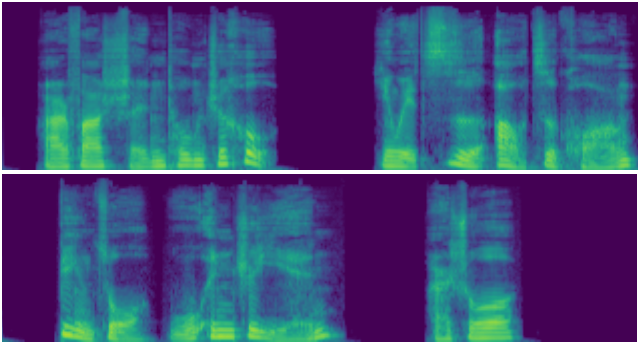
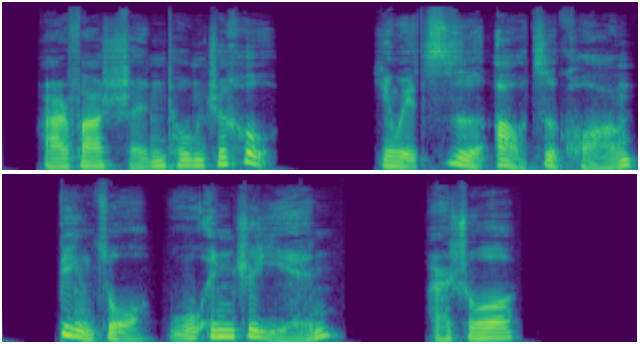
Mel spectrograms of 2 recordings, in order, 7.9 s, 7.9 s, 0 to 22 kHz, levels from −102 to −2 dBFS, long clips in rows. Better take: neither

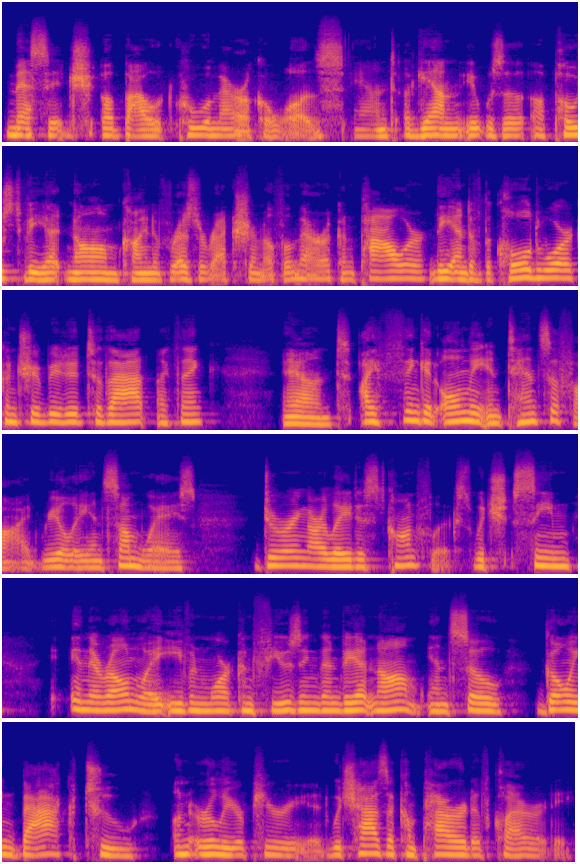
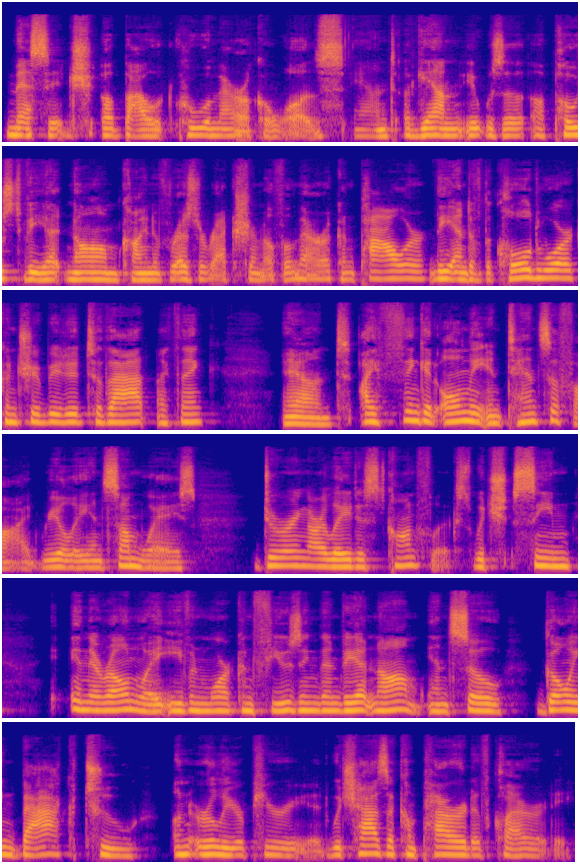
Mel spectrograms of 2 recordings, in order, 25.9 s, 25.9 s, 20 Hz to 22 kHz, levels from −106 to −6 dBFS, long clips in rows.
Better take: second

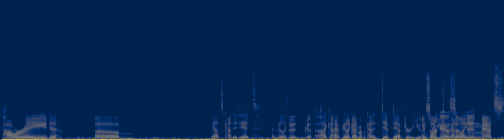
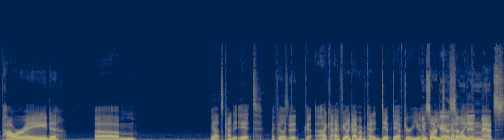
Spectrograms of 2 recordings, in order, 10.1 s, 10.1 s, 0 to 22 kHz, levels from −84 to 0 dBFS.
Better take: second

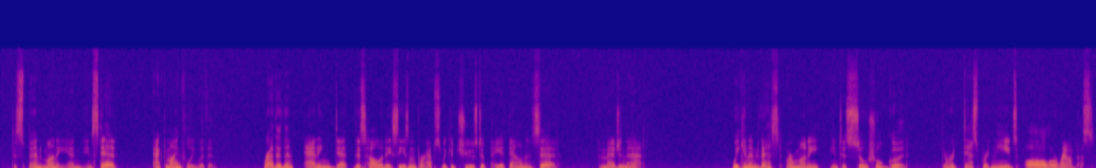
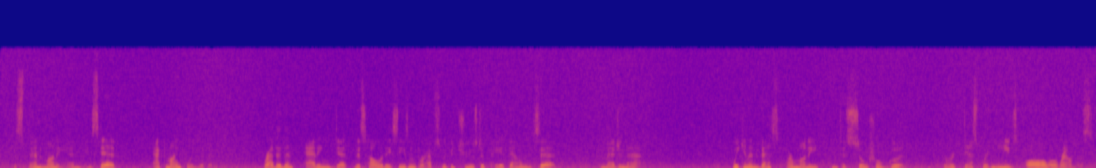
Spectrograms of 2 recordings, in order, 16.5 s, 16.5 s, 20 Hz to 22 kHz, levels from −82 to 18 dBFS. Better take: first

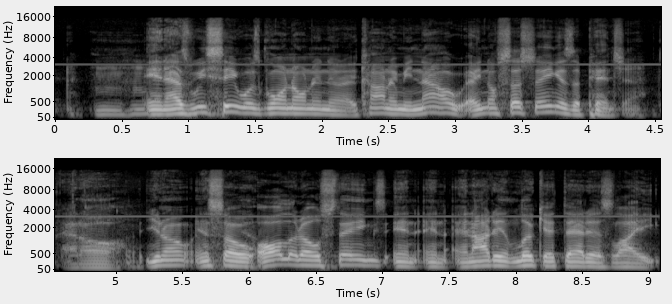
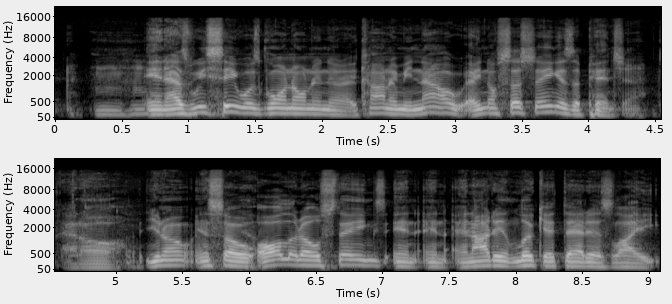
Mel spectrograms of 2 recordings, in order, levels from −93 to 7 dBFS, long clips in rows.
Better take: second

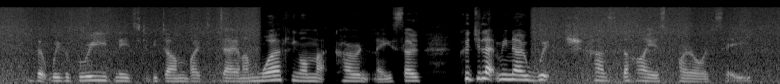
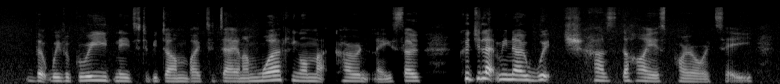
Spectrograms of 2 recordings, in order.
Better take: second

